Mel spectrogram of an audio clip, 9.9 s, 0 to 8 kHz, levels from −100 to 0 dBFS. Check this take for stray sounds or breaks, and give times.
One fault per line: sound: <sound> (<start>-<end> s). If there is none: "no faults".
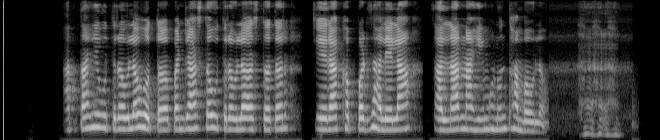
sound: laugh (8.6-9.4 s)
